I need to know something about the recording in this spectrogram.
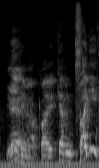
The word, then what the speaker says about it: Feige: Came out by Kevin Feige, right? Feige? It's Feige. Okay. Feige. It sounds like we're... I never know how to say it. It sounds like we're saying it wrong, but it's Feige.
